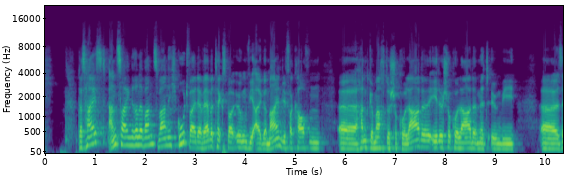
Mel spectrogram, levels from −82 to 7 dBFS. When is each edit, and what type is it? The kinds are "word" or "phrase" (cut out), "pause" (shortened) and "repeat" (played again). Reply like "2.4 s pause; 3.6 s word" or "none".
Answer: 1.3 s word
